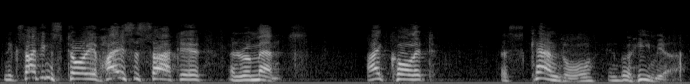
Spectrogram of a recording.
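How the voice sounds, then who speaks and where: An actor playing a genial older English gentleman storyteller with an English accent, in 1940s radio drama style. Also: high voice, expressive, a little slow, husky, full character voice. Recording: dull vintage 1940s radio recording.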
